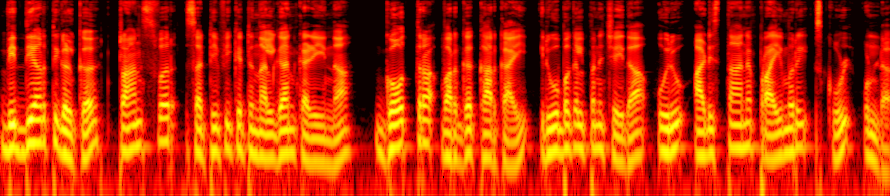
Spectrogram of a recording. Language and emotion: Malayalam, neutral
